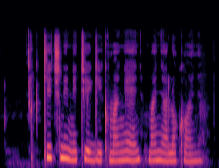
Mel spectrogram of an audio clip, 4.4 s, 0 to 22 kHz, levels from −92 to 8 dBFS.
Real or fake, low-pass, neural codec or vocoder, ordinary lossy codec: real; none; none; none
